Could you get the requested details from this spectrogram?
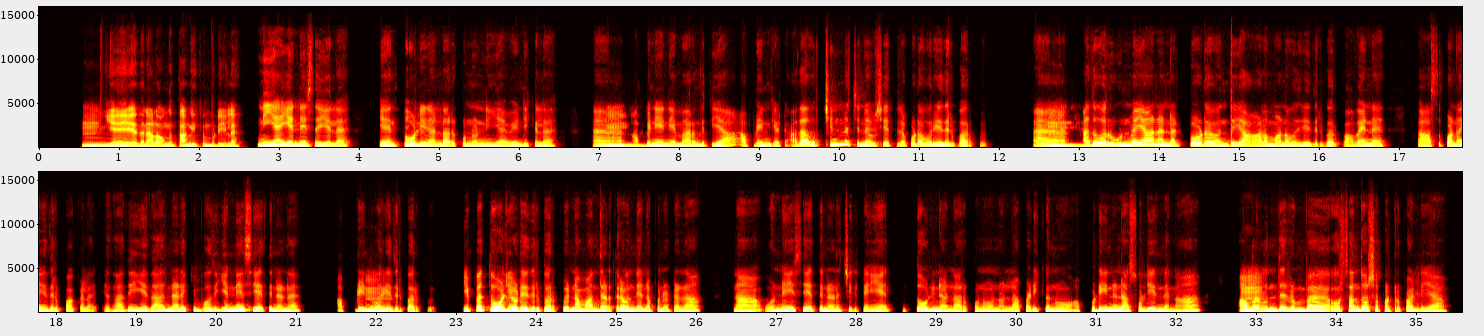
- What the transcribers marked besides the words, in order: other background noise
- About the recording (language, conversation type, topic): Tamil, podcast, குடும்பம் உங்கள் தொழில்வாழ்க்கை குறித்து வைத்திருக்கும் எதிர்பார்ப்புகளை நீங்கள் எப்படி சமாளிக்கிறீர்கள்?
